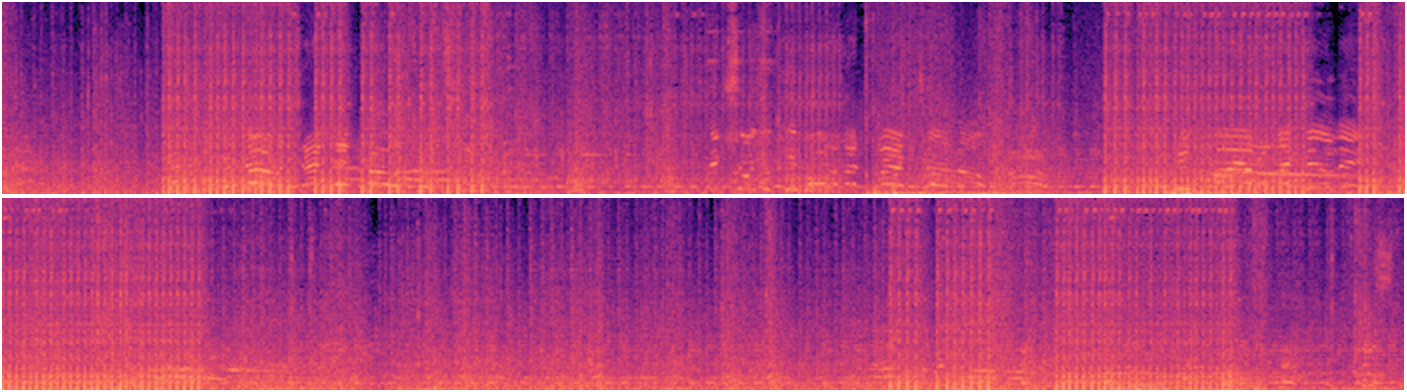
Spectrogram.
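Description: Rifle gunfire cracks in rapid bursts.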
